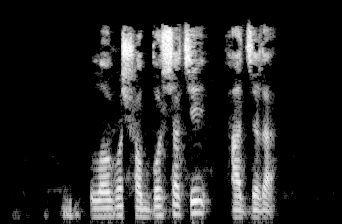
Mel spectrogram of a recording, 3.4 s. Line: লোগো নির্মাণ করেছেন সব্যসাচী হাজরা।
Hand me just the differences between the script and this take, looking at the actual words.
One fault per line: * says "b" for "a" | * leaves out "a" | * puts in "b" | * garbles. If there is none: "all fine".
* leaves out "নির্মাণ করেছেন"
